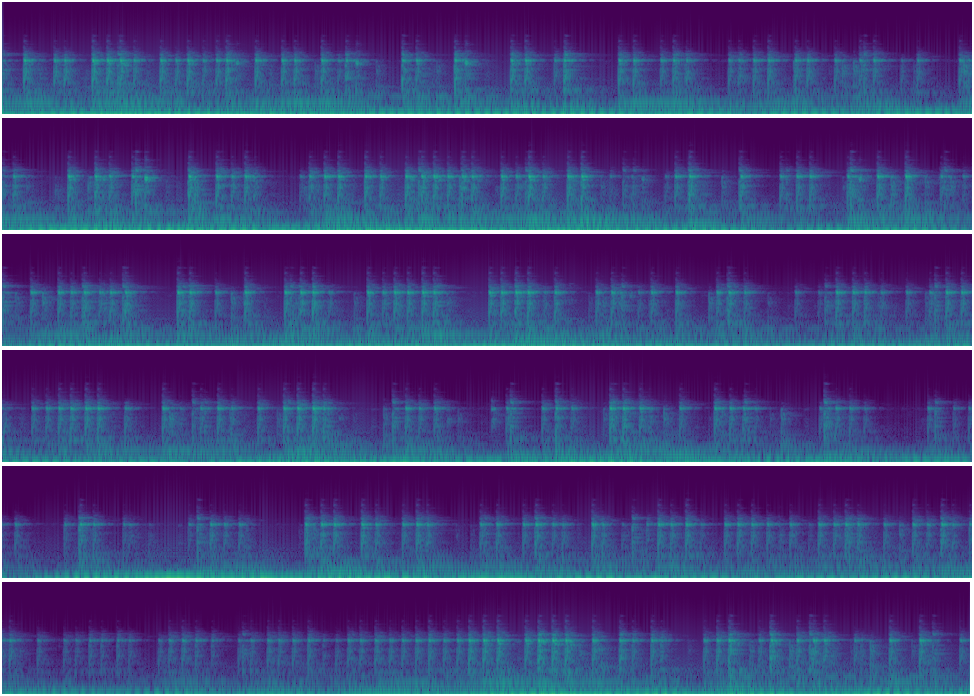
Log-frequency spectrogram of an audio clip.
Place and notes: Daugavpils, Latvia, lamp pole
new LOM geophone on lamp pole on a new bridge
